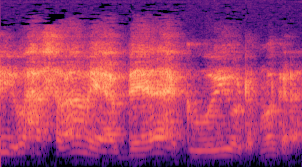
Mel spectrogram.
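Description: Only speech: a person talking.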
